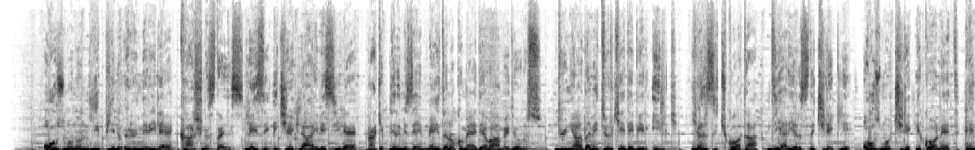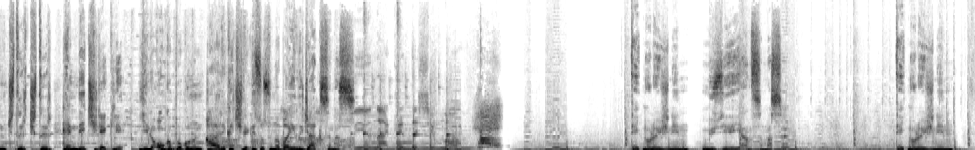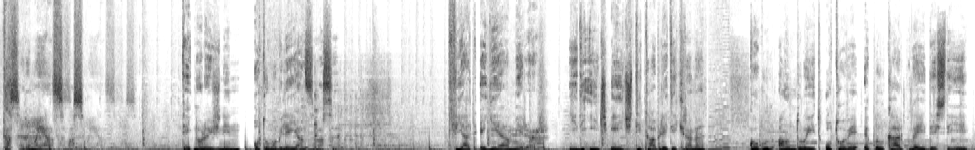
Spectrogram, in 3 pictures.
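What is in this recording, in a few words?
Turkish, male, commercial; voice-over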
